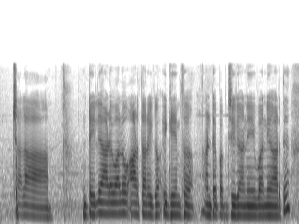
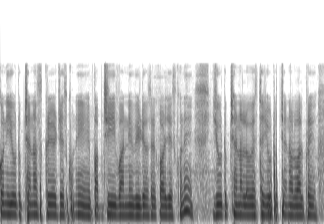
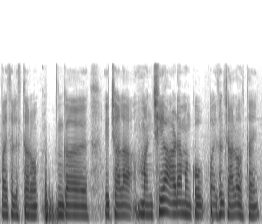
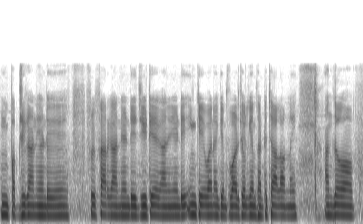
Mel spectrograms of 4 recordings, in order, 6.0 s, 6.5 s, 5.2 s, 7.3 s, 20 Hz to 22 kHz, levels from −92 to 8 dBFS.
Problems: background conversations at intervals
